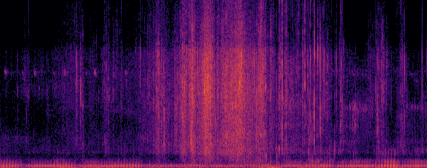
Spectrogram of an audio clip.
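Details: Stray black cat enjoying being petted, purring with a steady low rumble beneath louder rustling and hissy handling noise in the middle.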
